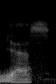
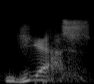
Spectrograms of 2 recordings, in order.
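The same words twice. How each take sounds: First: The word is said quietly with little energy. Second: The word is said loudly with lots of energy. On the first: The speaker calls it wrong. "not like a yes" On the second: The speaker calls it right. "But I mean like a hearty yes"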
